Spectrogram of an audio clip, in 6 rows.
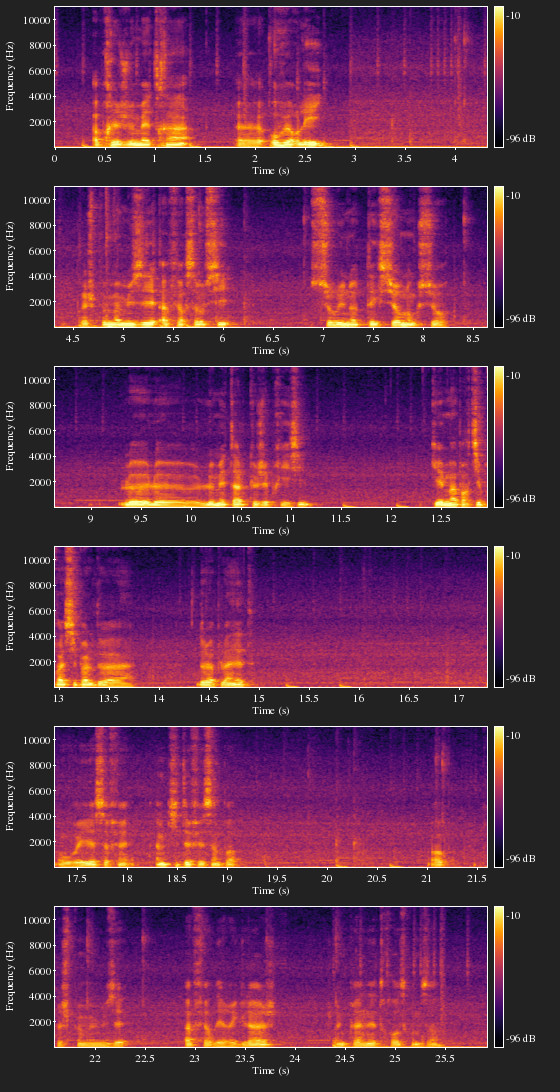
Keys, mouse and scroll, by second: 2.9-3.3 scroll down 10, 3.3-3.9 middle drag, 3.9 click, 4.8 shift+d, 5.9 middle click, 6.7-15.9 drag, 15.9-16.3 scroll up 5, 16.3-16.8 scroll down 1, 16.8-19.3 middle drag, 19.3-20.1 scroll down 3, 20.1 middle click, 20.3-21.1 scroll up 11, 21.1-24.1 drag, 24.6-25.2 middle drag, 25.2-25.6 scroll up 4, 25.6-25.9 scroll down 2.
